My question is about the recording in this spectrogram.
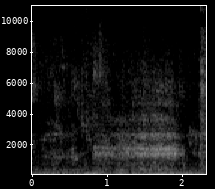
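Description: Near silence, with a faint, steady sniff at a glass of dark beer held to the nose through the second half.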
